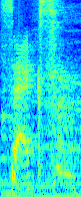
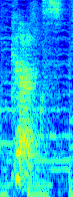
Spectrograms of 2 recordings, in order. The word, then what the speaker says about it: CeX: in chat for you that's kex kex right meant to be pronounced sex apparently oh dear everything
